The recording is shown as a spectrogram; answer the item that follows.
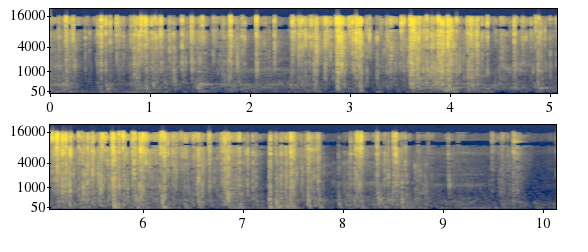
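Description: A foil Yu-Gi-Oh booster-pack wrapper crinkling and being torn open by hand: a dense run of crackling that dies down about two seconds before the end.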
